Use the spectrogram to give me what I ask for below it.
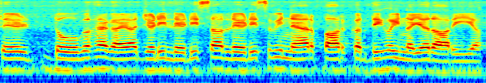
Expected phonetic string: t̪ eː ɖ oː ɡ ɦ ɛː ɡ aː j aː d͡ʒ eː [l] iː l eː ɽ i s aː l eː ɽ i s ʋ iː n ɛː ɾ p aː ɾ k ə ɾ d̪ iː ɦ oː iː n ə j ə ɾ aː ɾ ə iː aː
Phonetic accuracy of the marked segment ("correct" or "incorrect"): incorrect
